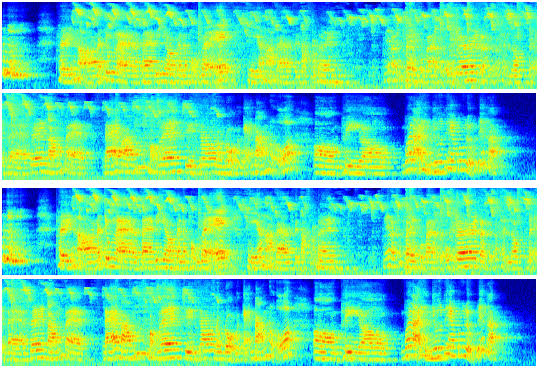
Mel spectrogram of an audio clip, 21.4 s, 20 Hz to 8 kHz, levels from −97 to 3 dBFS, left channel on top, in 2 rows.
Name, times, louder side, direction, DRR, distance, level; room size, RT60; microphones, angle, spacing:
voice 1, 0.0-6.7 7.6-12.4 12.7-18.4 18.7-20.5, right 3 dB, 70° right, 1 dB, 0.5 m, -24 dB
sound 1, 1.4-15.1, equal, ahead, 1.1 m, -33 dB
2.6 x 2.4 x 2.2 m, 1.0 s
head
